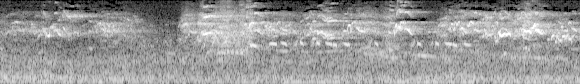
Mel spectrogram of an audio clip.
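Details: Socialising Rainbow Lorikeets in natural habitat one morning give a dense, continuous wash of shrill, scratchy chattering from several birds, with louder squawks rising out of it around the middle and near the end.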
